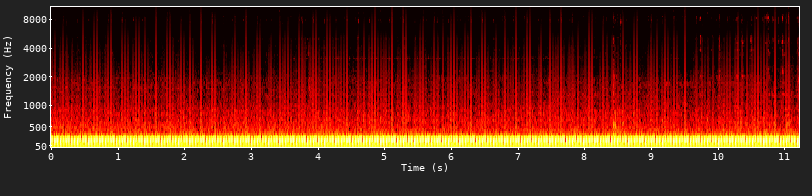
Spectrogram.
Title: Car is noisy with exhaust leak issue. Catalytic converter going to resonator. #automobile #mechanic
